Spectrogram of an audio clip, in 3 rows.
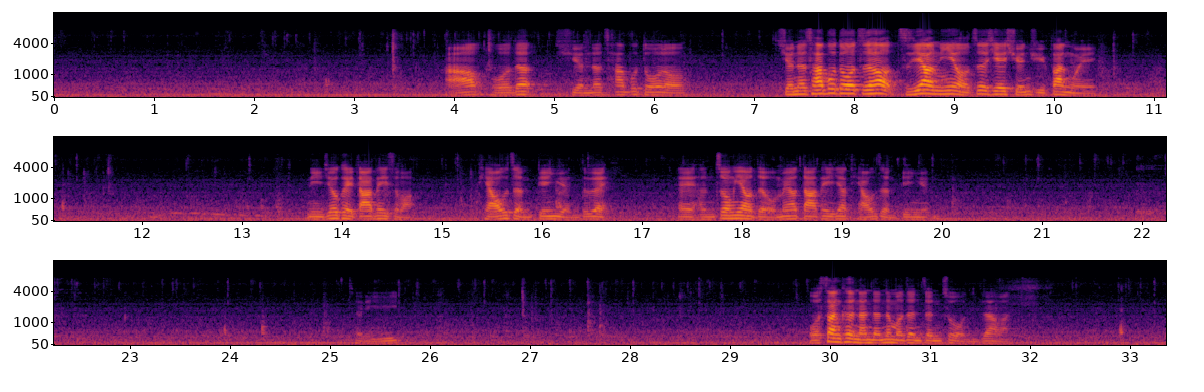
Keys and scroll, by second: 3.4 space, 10.7 space, 27.0 space.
